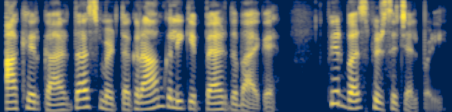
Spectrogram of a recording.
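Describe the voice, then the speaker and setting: A woman's voice: fairly low pitch, big pitch swings, moderate pace, no echo, studio quality. A woman reading scripted narration of a comic family story as its narrator.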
